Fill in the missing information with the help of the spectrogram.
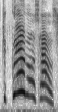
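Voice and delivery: high, loud galloping-off shout. Acted. Girl racing off on her pony, high loud shout. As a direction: call it out as she rides away. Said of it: "she shouted".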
